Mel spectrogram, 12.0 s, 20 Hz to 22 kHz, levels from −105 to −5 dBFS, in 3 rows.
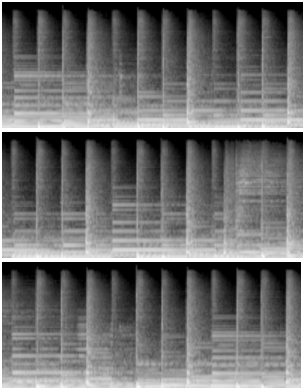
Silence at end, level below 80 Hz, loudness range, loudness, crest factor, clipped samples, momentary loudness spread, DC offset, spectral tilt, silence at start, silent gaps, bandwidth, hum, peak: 0 s; -22 dBFS; 1 LU; -20 LUFS; 16 dB; under 0.1%; 3 LU; under 0.1%; -7.5 dB/octave; 0 s; none; 14 kHz; none; 0 dBFS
